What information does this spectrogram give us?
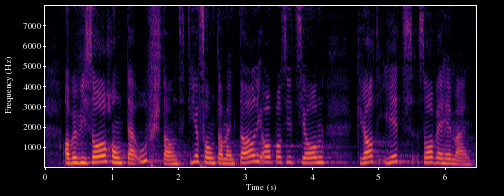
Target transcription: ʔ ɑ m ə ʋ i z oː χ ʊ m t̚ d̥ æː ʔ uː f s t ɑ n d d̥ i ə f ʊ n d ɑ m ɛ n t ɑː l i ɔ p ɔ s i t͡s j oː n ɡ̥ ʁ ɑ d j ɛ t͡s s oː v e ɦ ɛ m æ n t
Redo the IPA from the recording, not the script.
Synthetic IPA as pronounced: ʔ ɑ b ə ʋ i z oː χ ʊ n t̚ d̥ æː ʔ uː f ʃ t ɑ n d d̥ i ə f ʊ n d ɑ m ɛ n t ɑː l i ɔ p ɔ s i t͡s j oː n ɡ̥ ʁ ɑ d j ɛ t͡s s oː v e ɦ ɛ m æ n t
